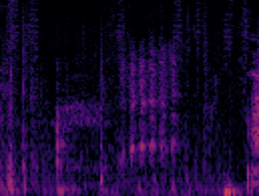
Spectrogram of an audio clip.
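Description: Sheep in the Age of Empires strategy game bleat in short, faint bursts amid soft in-game clicks and effects.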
